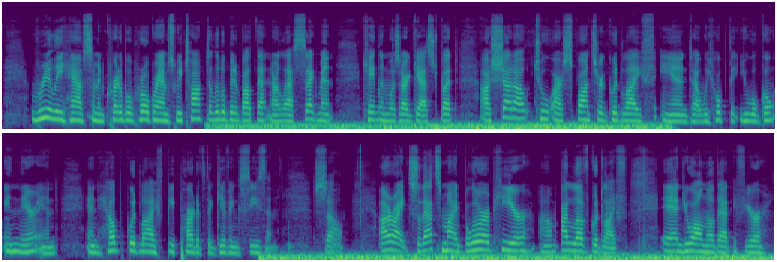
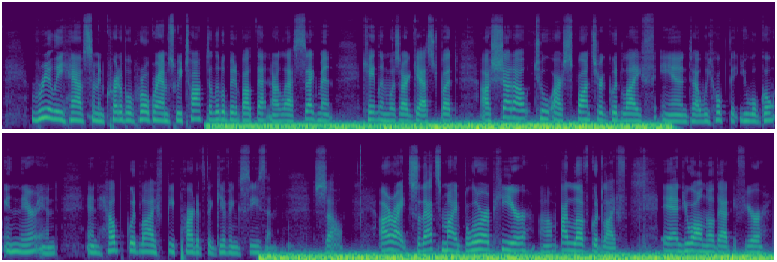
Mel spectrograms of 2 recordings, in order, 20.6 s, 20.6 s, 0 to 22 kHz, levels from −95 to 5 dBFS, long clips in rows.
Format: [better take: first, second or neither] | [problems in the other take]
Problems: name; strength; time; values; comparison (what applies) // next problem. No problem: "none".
first | low rumble; loud; from 2.5 to 9 s and from 14 s on; 10 dB below the speech; faint in the first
